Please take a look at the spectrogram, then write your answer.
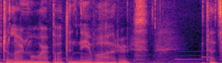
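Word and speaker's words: Newar: though I'll have to learn more about the neers that's how you pronounce it but you've seen one and attended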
